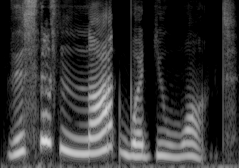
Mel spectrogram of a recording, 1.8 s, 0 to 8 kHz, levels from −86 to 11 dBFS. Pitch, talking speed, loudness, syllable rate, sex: 250 Hz, 200 wpm, -14 LUFS, 3.9 syllables/s, female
